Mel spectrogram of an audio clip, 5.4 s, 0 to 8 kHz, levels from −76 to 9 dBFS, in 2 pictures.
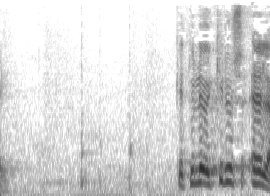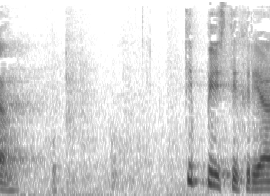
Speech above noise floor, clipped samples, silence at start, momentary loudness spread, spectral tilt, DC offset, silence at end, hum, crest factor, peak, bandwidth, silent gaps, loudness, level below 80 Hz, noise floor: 30 dB; under 0.1%; 0 s; 26 LU; -5 dB/octave; under 0.1%; 0 s; none; 20 dB; 0 dBFS; 8 kHz; none; -17 LUFS; -50 dBFS; -46 dBFS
